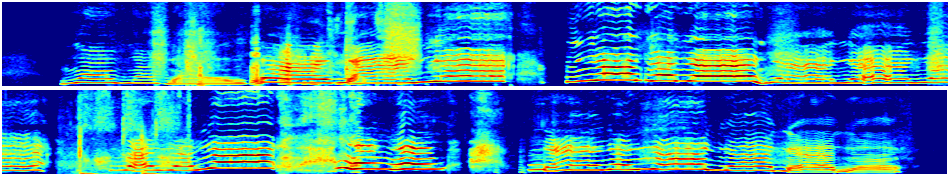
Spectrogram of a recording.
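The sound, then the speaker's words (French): A voice imitates a distorted wah-wah electric guitar by mouth, with sustained buzzy, nasal tones sweeping up and down in pitch across several phrases, loud, with brief pauses between riffs. “mais à la bouche, donc euh, je vais le faire parce que je ne sais pas jouer de guitare.”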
